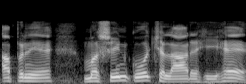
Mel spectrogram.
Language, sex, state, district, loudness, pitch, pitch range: Hindi, male, Jharkhand, Ranchi, -14 LUFS, 155 Hz, 135-165 Hz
